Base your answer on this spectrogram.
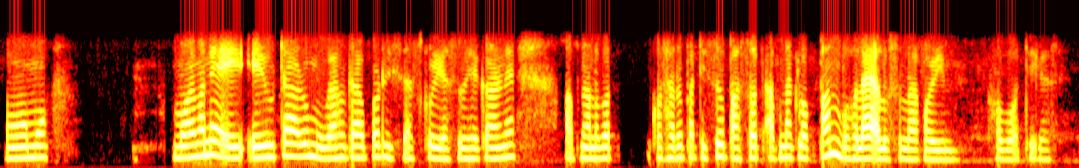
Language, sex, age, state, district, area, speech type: Assamese, female, 45-60, Assam, Dhemaji, urban, conversation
